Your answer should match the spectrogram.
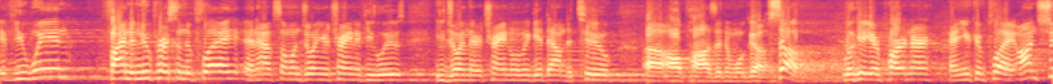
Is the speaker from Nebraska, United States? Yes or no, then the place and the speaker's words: yes; Lincoln, Nebraska, United States; I am from Lincoln, Nebraska.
